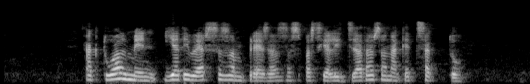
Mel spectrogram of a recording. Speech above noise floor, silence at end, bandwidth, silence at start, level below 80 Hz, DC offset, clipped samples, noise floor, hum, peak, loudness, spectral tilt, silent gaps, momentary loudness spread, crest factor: 42 dB; 0.65 s; 8 kHz; 0.85 s; -60 dBFS; under 0.1%; under 0.1%; -60 dBFS; none; 0 dBFS; -18 LUFS; -3.5 dB/octave; none; 9 LU; 20 dB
